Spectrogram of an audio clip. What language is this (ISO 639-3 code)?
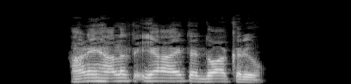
snd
